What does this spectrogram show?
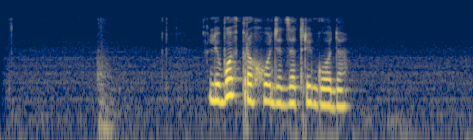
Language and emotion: Russian, neutral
